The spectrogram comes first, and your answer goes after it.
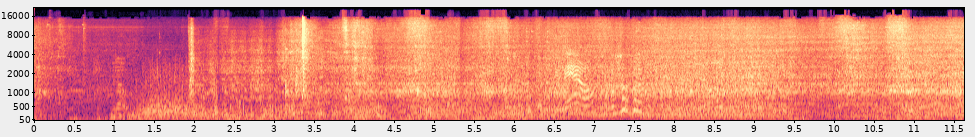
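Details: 1971 International 1210 3/4-ton pickup after a complete frame-off restoration, first run in about 20 years: engine catches and settles into an even, steady run under crowd noise, no knocks or misses; sounds healthy.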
